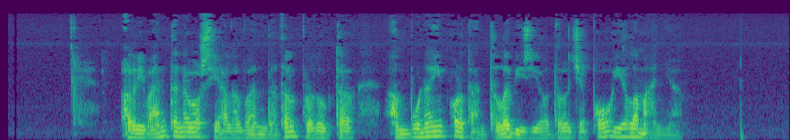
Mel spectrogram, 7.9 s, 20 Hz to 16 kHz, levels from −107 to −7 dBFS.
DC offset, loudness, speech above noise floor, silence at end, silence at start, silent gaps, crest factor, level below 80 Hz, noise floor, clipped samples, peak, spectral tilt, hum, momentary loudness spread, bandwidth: under 0.1%; -28 LUFS; 41 dB; 0.45 s; 0.7 s; none; 18 dB; -52 dBFS; -68 dBFS; under 0.1%; -10 dBFS; -6 dB/octave; none; 19 LU; 11.5 kHz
